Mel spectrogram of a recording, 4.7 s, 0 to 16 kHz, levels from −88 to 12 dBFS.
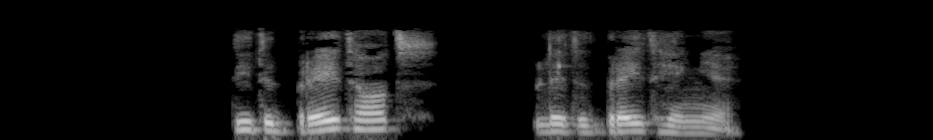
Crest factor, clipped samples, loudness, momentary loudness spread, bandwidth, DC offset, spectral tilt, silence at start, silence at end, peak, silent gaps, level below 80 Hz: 18 dB; under 0.1%; -18 LUFS; 16 LU; 8 kHz; under 0.1%; -5.5 dB/octave; 1.15 s; 1 s; -4 dBFS; 2.19-2.66 s; -64 dBFS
